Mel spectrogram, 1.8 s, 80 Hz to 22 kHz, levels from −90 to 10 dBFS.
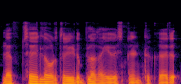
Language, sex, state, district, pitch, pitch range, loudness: Tamil, male, Tamil Nadu, Nilgiris, 95 Hz, 85-95 Hz, -17 LUFS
